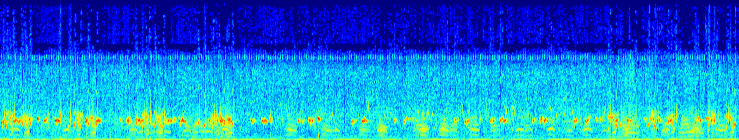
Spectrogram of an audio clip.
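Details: Common quail, males and females, calls used as a hunting lure: a busy chorus of overlapping sharp chirps and repeated short notes, roughly one or two per second, with a dull low hum throughout.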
